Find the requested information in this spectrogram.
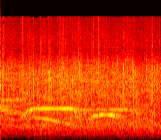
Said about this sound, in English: Church, give a mighty clap offering unto Jesus.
